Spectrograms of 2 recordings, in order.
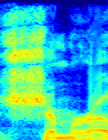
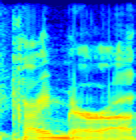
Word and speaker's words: chimera: 3 3 legendary chimera i still like to pronounce it shimmer but ok chimera and you can tap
